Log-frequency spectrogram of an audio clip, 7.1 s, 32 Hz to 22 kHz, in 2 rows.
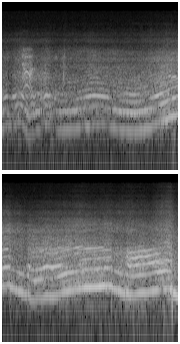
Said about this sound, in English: This engine is called the Cosworth BDT. It had a displacement of 1,803 cubic centimeters. It had fuel injection and a Garrett turbocharger. It was an inline four engine.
